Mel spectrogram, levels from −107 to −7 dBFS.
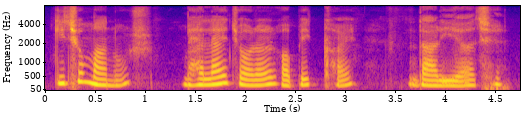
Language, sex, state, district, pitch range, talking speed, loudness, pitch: Bengali, female, West Bengal, Darjeeling, 190-230 Hz, 90 wpm, -17 LUFS, 210 Hz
